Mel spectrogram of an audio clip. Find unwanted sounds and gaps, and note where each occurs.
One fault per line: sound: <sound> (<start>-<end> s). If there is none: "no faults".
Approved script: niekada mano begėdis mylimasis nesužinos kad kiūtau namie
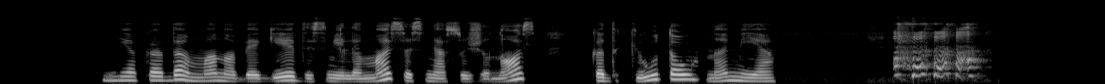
sound: laugh (8.7-9.9 s)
